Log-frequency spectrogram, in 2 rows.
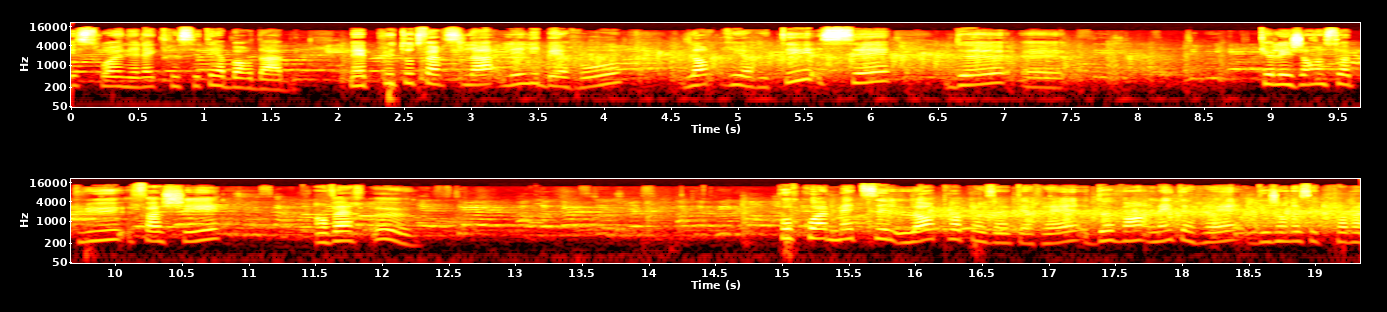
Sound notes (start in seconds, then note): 8.6 applause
